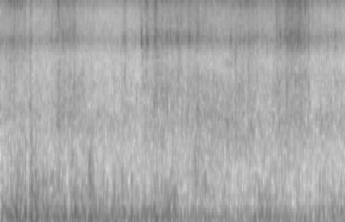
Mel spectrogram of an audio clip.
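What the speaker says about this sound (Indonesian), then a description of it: "Ombaknya yuk." Steady wind and surf wash over a microphone on a beach near Medan where sailing boats pass offshore, a continuous loud roar with no talk.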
